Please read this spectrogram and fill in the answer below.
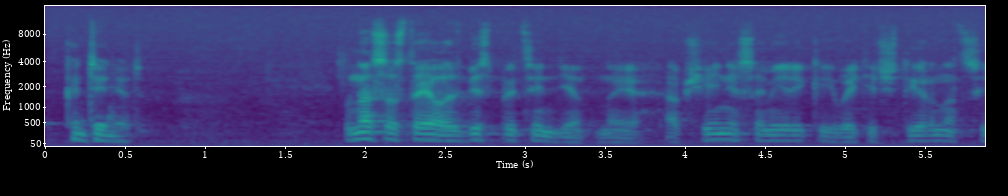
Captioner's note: non-english speech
